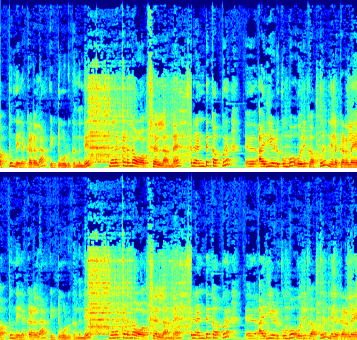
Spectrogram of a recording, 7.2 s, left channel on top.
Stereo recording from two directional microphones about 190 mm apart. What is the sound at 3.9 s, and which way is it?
A woman's voice, 50° left (ahead or behind).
